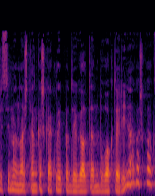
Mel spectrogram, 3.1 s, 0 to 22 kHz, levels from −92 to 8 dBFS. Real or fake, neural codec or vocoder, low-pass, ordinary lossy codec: real; none; 19.8 kHz; MP3, 48 kbps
